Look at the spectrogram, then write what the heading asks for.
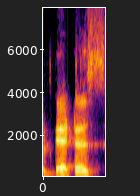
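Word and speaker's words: debtors: बताया था कि डेटर्स, DEBTOR, इसमें टी साइलेंट है, तो डेटर्स हम इसको कहेंगे।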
